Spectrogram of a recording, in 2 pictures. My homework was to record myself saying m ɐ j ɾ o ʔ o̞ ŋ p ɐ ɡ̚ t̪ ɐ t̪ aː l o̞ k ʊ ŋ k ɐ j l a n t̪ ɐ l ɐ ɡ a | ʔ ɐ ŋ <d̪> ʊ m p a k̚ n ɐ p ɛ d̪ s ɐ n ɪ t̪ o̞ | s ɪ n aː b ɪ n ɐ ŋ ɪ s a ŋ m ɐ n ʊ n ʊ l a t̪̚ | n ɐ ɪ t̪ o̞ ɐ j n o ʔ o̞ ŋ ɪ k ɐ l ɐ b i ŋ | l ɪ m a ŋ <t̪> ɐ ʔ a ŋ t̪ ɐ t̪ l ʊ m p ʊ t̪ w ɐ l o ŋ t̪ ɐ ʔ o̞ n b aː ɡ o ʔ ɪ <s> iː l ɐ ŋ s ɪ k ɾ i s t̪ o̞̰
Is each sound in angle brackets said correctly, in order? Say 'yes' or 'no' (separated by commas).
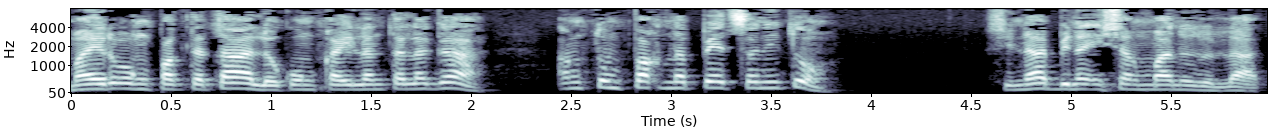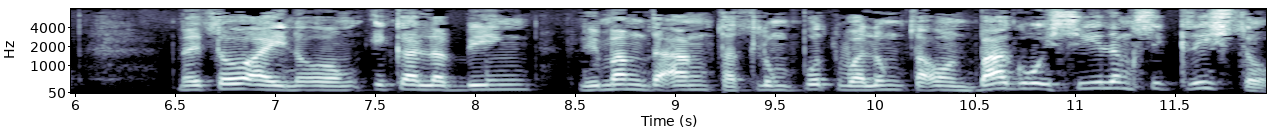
no, no, yes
